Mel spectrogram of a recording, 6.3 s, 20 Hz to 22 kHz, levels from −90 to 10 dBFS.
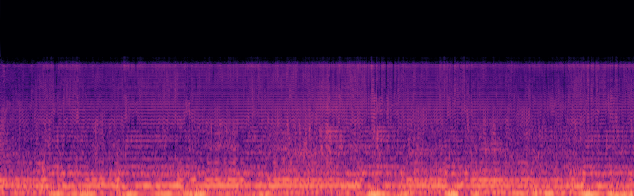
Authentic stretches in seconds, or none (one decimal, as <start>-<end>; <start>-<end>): none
